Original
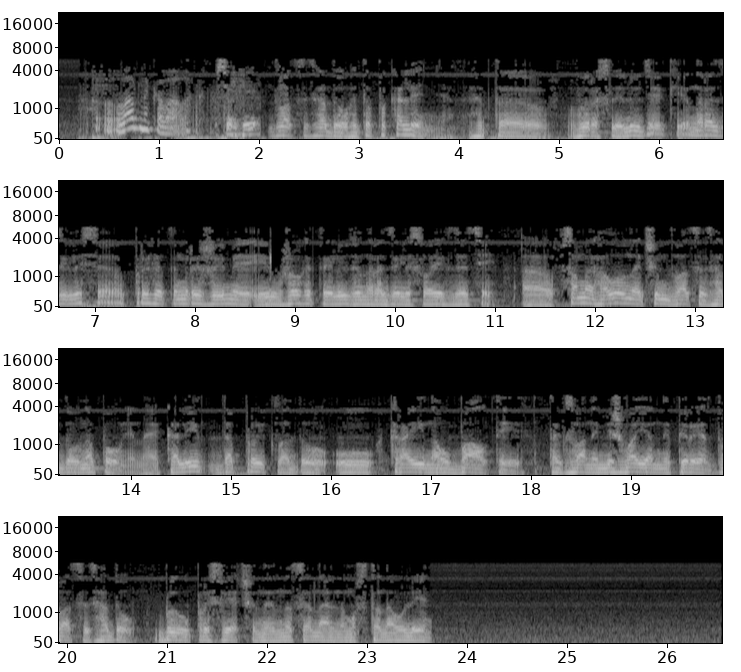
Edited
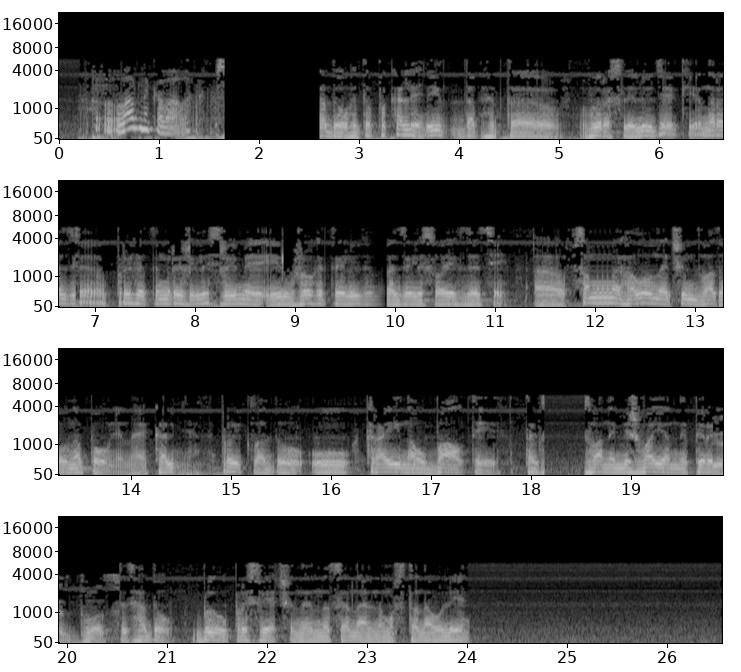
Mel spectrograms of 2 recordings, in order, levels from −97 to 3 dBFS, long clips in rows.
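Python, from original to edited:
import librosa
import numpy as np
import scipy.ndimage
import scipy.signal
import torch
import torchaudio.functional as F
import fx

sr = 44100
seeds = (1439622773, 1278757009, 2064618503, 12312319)

y = fx.studio_fade_out(x, sr, start_s=9.37, length_s=0.44)
y = fx.edit(y, sr, fx.silence(start_s=1.66, length_s=0.96),
    fx.swap(start_s=3.69, length_s=0.39, other_s=14.55, other_length_s=0.51),
    fx.move(start_s=6.69, length_s=0.3, to_s=8.14),
    fx.stutter(start_s=11.87, slice_s=0.05, count=4),
    fx.cut(start_s=12.98, length_s=0.39),
    fx.insert_room_tone(at_s=18.38, length_s=0.41),
    fx.speed_span(start_s=19.65, length_s=0.51, speed=0.71), tone=tone)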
